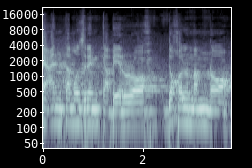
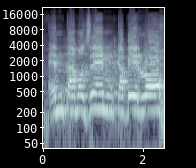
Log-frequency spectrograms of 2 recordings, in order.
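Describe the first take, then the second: First: Slow, low Gulf Arabic pronunciation; quoting Gulf Arabic words slowly; dialect Arabic quote. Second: Slow, higher, louder Gulf Arabic "এনতা মুজরিম কাবির রহ"; showing Gulf Arabic dialect slowly and loudly; regional Arabic. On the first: Retold or imitated. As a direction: read out the Dubai Arabic words slowly and deliberately. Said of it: "Dubai থেকে তারা জানিয়ে দিয়েছে". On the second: Shown as a demonstration. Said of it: "আরবি থেকে এসেছে, কিন্তু আঞ্চলিকতার ছোঁয়া".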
